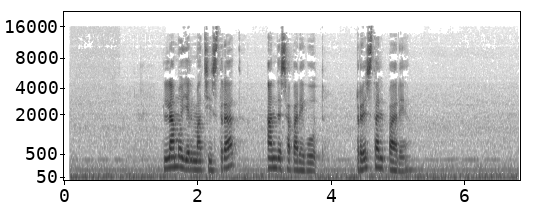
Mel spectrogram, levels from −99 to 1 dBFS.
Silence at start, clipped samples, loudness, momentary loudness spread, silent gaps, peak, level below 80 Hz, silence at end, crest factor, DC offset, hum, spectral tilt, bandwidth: 0.1 s; under 0.1%; -22 LUFS; 24 LU; none; -4 dBFS; -42 dBFS; 0 s; 22 dB; under 0.1%; none; -3 dB/octave; 16 kHz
